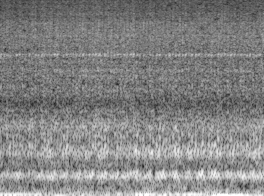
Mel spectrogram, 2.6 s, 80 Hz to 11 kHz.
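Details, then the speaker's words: VW Golf 1.8 turbo, 150 hp, same engine as Audi A3: steady low idle drone with faint background clatter that disappears with slight throttle and returns at idle; cause unclear, owner plans to replace water pump, timing belt and tensioner kit. "É o mesmo motor da Audi A3 e tá com um barulho estranho."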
